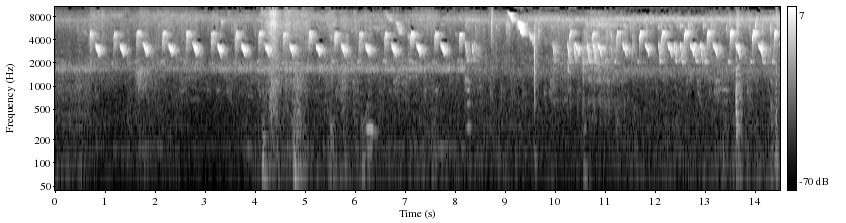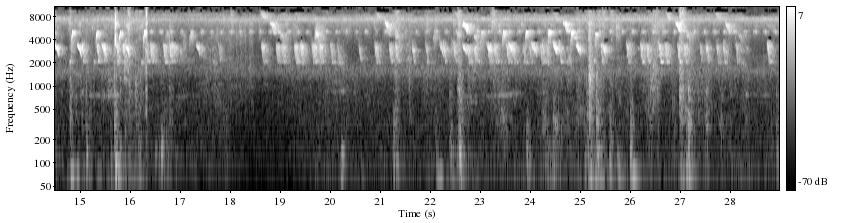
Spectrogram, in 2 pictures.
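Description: A bird calling outside, a quick chirp repeated about two to three times a second in long runs, with a short pause around 8 to 10 seconds in and again near 18. Scattered soft thumps and knocks run under it.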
